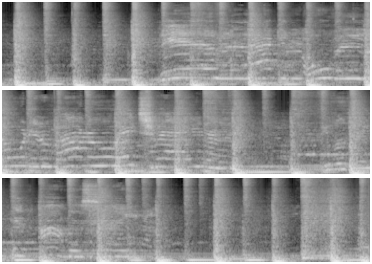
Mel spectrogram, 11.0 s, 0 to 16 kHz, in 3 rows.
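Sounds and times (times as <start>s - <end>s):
drum kit kick and snare: 0.0s - 11.0s
electric bass held low notes: 0.0s - 11.0s.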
